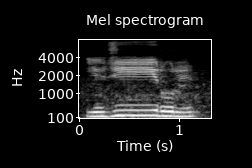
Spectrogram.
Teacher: জের পরে জজম আলাইয়া, এই জন্য এক আলিফ পরিমাণে দীর্ঘ করে পড়িতে হবে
